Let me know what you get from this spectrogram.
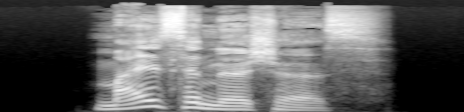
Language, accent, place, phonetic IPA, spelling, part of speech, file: German, Germany, Berlin, [ˈmaɪ̯sənɪʃəs], meißenisches, adjective, De-meißenisches.ogg
- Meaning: strong/mixed nominative/accusative neuter singular of meißenisch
